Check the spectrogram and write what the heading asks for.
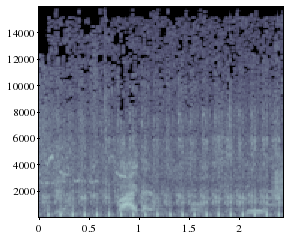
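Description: A small engine running steadily, with a rapid, even putter of about twelve beats a second.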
